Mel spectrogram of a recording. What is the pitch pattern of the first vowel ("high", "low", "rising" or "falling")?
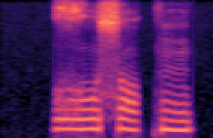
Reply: high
